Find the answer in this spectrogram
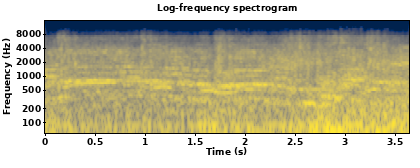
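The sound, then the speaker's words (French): A large crowd of Haitian demonstrators chants together in chorus, hailing the city of Gonaïves: a dense, loud wall of voices holding steady for the whole stretch, with rising and falling tones swelling slightly toward the end. “Mais c'est bien Gonaïves que la foule salue en chœur, la ville contrôlée par le front armé de résistance.”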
